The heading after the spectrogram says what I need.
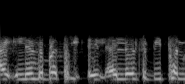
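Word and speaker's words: Elizabethan: एलिजाबेथ collar नहीं होता, एलिजाबेथन collar होता है, आपको तो प्रोनाउंस करना भी नहीं आता।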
